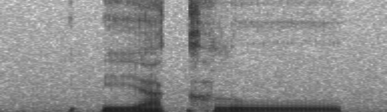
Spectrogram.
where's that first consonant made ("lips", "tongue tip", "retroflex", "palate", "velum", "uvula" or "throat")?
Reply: throat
